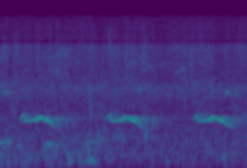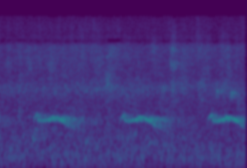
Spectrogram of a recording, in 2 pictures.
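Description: A Great Barbet gives a mellow, mournful two-part note, repeated steadily about once a second over a soft background hiss of insects.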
